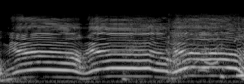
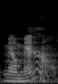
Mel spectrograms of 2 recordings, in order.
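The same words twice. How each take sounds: First: Very high, yowling cat meows; shrill-pitched mock cat distress; meowing protest. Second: Soft, tiny cat meow; snuggled-up meow. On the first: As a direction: imitate someone meowing to fend off an attack. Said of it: "she does meow". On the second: Retold or imitated. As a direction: imitate a cosy meow from under a blanket. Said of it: "all snuggled up in a blanket".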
